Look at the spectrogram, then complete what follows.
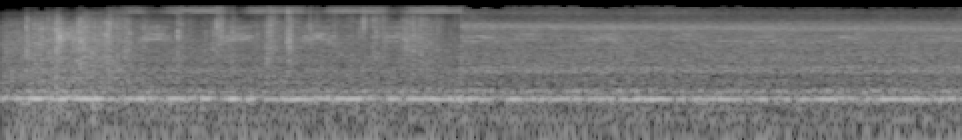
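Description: Portable gas stove burning steadily under a pot of ramen: a steady hum over a rushing noise.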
